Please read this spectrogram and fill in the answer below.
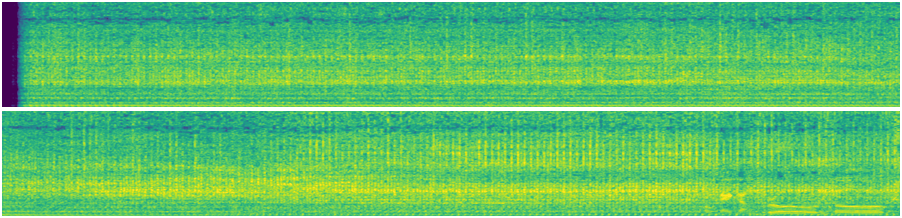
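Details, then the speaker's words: Yamaha Jupiter MX with white smoke, overheating and power loss: uneven lumpy idle with rough rattle that falters and stalls by itself; worn piston and loose connecting rod. "can hear the sound of the engine, yes, the sound is rough, then the engine goes down. It turns itself off"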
